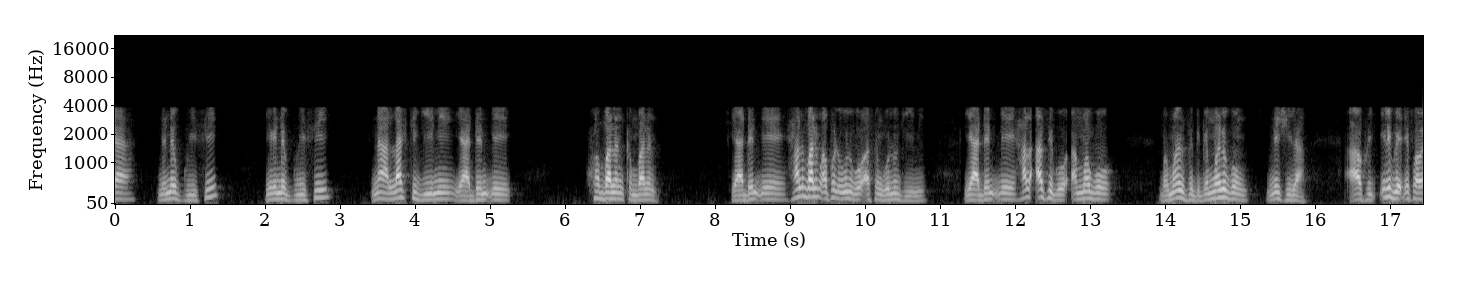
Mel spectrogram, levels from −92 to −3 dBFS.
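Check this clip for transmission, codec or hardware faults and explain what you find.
There is one codec fault. Throughout, the speech carries GSM full-rate codec damage: vocal-tract modelling driven by regular pulse excitation leaves a buzzy, gravelly roughness and nothing above 3.8 kHz, consistent with 13 kbps.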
